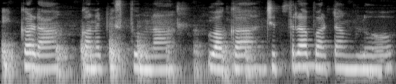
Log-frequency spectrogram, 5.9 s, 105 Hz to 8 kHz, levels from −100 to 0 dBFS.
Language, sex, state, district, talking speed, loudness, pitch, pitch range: Telugu, female, Andhra Pradesh, Sri Satya Sai, 40 wpm, -18 LUFS, 230 Hz, 225-245 Hz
